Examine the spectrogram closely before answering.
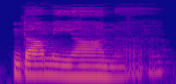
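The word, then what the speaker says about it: damiana: too much about Dom Mania the herb here damana that's how you say it I don't know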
